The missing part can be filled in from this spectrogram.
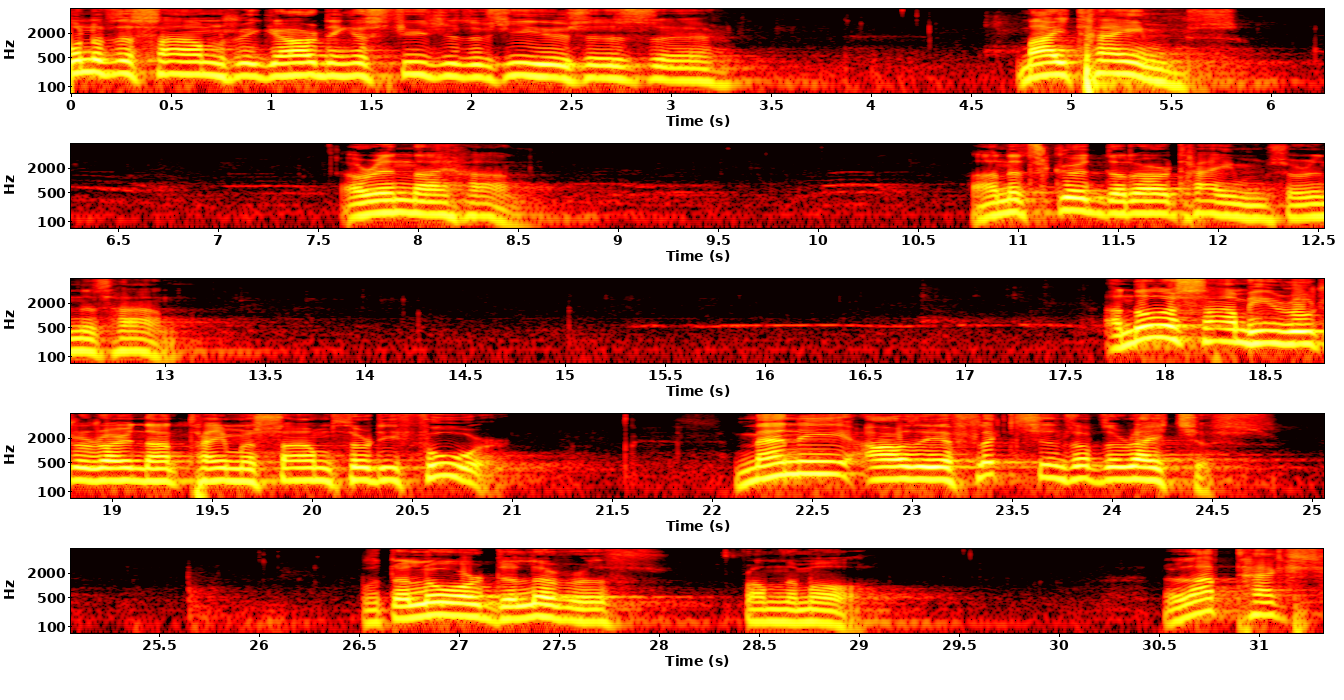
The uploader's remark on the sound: This audio was recorded at the Lifeboat Fellowship, Grange Corner, Moy.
